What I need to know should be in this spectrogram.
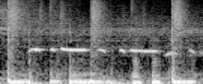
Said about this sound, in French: Et tandis qu'il déambulait dans les rues de Las Vegas pour rejoindre son complice, il sifflotait un air joyeux.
